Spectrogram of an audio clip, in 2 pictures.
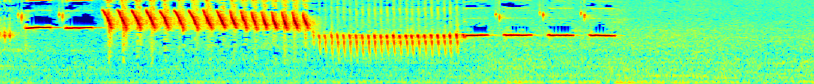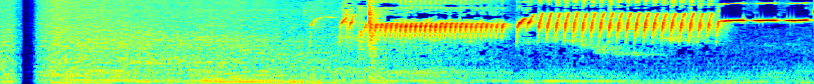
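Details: Canary song used for training: long mechanical-sounding rolls and steady whistled tones alternating with pauses, a quiet gap midway, then more buzzy trills and high whistled notes.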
